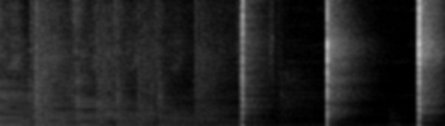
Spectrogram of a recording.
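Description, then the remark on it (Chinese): Three sharp, loud self-inflicted slaps to a person's own face land roughly half a second apart, each a crisp smack standing out on its own after a stretch of music fades out. “刚刚那个是我自己赏巴掌的声音啊！”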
